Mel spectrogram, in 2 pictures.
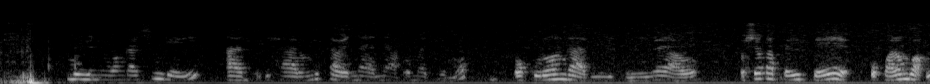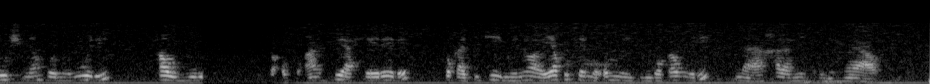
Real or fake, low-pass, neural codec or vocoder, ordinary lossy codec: real; 7.2 kHz; none; MP3, 64 kbps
